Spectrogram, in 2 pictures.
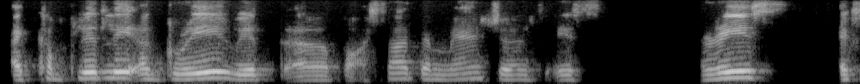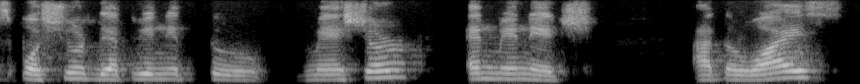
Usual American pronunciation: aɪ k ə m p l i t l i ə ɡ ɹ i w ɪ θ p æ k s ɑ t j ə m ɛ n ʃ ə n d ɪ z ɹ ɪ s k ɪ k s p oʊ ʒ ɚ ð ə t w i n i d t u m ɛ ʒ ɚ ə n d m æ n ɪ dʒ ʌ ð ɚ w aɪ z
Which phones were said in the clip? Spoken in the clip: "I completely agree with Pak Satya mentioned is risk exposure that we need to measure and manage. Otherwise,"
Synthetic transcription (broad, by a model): aɪ k ə m p l i t l i ə ɡ ɹ i w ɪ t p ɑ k s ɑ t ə m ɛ n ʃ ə n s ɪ s ɹ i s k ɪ k s p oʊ ʃ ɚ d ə t w i n i d t u m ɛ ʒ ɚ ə n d m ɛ n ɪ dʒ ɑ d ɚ w aɪ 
